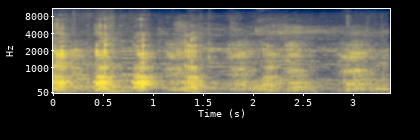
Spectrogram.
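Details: Pigs kept on a pig farm make repeated rough grunts, several close together at first and then fading to softer, scattered ones, with faint background music.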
